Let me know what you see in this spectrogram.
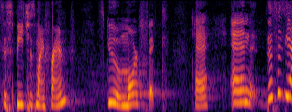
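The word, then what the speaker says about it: skeuomorphic: if you heard that but that's how you pronounce it cuz I screw up everything so text to speech is my friend skoric okay and this is the idea that skoric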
